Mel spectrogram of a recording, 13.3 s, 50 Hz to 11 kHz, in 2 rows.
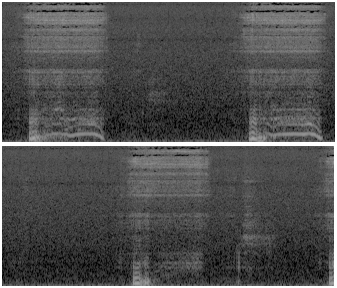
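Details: Three long, low, rattling snores on the in-breath with quiet gaps, about 14 breaths a minute; ordinary sleep snoring recorded as snoring ASMR.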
